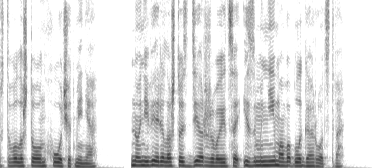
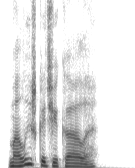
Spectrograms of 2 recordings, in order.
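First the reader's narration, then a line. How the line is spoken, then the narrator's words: Smiling. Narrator (Russian): улыбнулся он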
